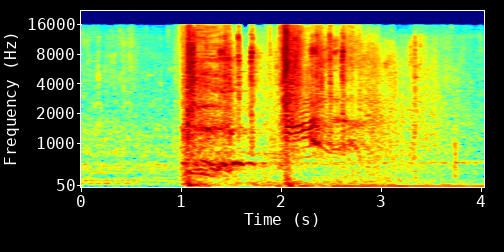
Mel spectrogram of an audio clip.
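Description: A fight breaks out with heavy thuds and scuffling.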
